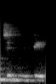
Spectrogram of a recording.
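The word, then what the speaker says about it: Djibouti: जिबूटी code of conduct, इसको spelling तो दजीबूटी है, मतलब ऐसे है ना, लेकिन जब इसको हम प्रोनाउंस करते हैं तो हम जिबूटी बोलते हैं।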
